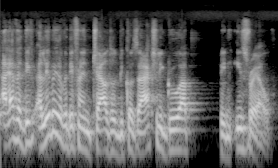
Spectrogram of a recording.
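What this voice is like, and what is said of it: Israeli-accented English. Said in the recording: “my funny accent it's actually an israeli accent”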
